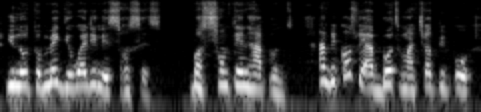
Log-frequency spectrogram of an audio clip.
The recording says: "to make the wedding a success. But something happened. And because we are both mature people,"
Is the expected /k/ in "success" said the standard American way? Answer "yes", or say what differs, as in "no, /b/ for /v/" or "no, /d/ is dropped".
no, /k/ is dropped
